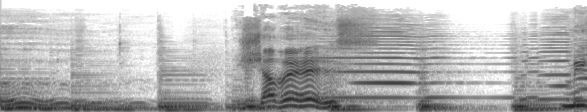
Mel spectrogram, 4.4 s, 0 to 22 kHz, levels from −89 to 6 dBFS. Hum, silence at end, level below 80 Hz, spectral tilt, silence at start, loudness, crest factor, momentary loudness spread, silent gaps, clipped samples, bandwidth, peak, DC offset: none; 0 s; -50 dBFS; -5.5 dB/octave; 0 s; -17 LUFS; 16 dB; 13 LU; none; under 0.1%; 17.5 kHz; 0 dBFS; under 0.1%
